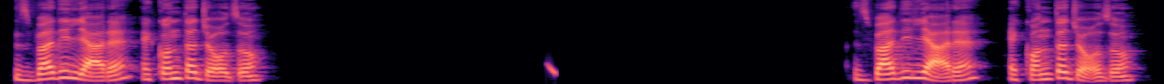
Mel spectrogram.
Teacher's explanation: Did you pronounce the S before the B as a Z sound? Remember, when the letter S is followed by a voiced consonant, the S takes on a Z sound.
